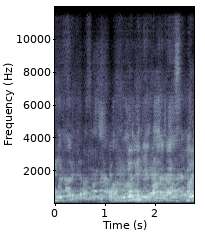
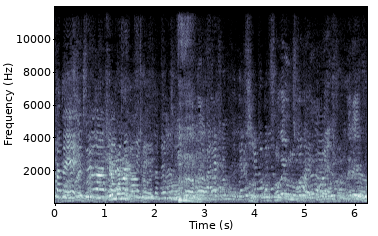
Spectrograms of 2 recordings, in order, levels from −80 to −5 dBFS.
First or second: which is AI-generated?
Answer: first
